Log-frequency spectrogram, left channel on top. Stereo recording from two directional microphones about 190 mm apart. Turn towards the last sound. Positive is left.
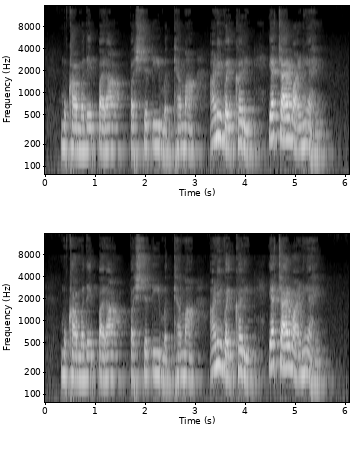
turn(degrees=-30)  # may be behind; listen again after turning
